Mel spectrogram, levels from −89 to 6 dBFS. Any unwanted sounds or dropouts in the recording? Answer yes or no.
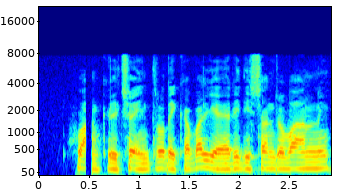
yes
